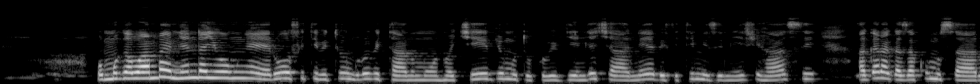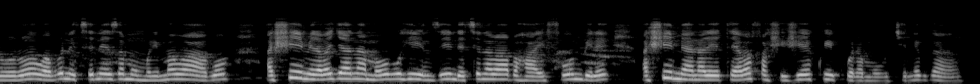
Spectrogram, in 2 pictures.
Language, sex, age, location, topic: Kinyarwanda, female, 18-24, Huye, agriculture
